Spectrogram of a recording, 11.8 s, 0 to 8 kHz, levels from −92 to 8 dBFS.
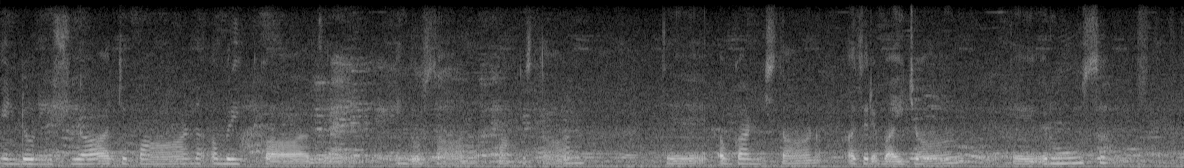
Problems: constant background noise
